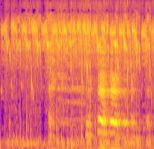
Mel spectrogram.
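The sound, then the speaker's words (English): A voice imitates the gurgling bubble of a bong hit: a steady, wet, burbling rush that swells louder near the end with a few squeaky, whistling tones, alone. “He's hitting a bong. But that's actually a pretty good bong.”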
